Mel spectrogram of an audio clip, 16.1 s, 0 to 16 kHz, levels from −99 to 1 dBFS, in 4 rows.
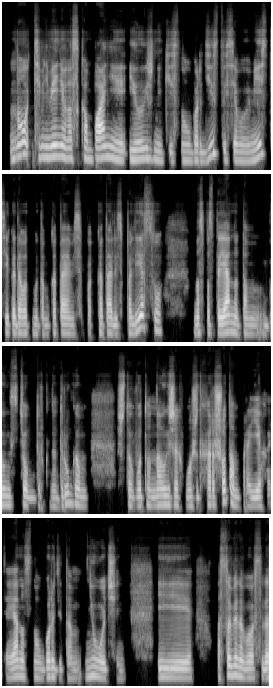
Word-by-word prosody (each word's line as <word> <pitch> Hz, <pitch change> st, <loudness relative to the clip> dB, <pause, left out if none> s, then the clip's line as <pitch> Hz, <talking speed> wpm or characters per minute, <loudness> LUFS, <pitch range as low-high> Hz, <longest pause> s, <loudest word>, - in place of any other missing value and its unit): Но 230 Hz, +6 st, +4 dB
тем 210 Hz, 0 st, -3 dB
не 205 Hz, -, 0 dB
менее 220 Hz, +1 st, +5 dB
у 190 Hz, -, 0 dB
нас 185 Hz, -, 0 dB
компания- 190 Hz, -1 st, +4 dB
и 170 Hz, 0 st, -1 dB
лыжники, 170 Hz, -5 st, -2 dB
и -, -, -4 dB
сноубордисты, 155 Hz, -, -4 dB
все 155 Hz, 0 st, -2 dB
мы 145 Hz, 0 st, -4 dB
вместе. 195 Hz, -, -1 dB
И -, -, -12 dB
когда 150 Hz, 0 st, +2 dB
вот 150 Hz, -, -1 dB
мы 145 Hz, -1 st, -8 dB
там 135 Hz, 0 st, -8 dB
катаемся 140 Hz, -2 st, -1 dB
по -, -, -7 dB
катались 150 Hz, -2 st, -1 dB
по 145 Hz, -, -2 dB
лесу, 180 Hz, +1 st, +2 dB, 0.5 s
у -, -, -9 dB
нас 150 Hz, -, -1 dB
постоянно 145 Hz, +2 st, +5 dB
там 135 Hz, -1 st, -6 dB
был 150 Hz, -1 st, -2 dB
стёб 140 Hz, -1 st, -2 dB
друг -, -, -11 dB
над 130 Hz, -1 st, -9 dB
другом, 155 Hz, -3 st, -3 dB, 0.4 s
что 145 Hz, -, 0 dB
вот 145 Hz, +2 st, -3 dB
он 140 Hz, -1 st, -4 dB
на 150 Hz, -, +3 dB
лыжах 150 Hz, -2 st, +3 dB
может 140 Hz, -1 st, -2 dB
хорошо 150 Hz, +8 st, +4 dB
там 140 Hz, -9 st, +1 dB
проехать, 135 Hz, +1 st, -3 dB
а -, -, -6 dB
я 150 Hz, +3 st, +4 dB
на 150 Hz, -1 st, -1 dB
сноуборде 140 Hz, 0 st, -2 dB
там 130 Hz, 0 st, -8 dB
не 150 Hz, +3 st, -4 dB
очень. 135 Hz, -5 st, 0 dB, 0.5 s
И 140 Hz, -1 st, +1 dB, 0.3 s
особенно 175 Hz, -3 st, +2 dB
было 140 Hz, 0 st, +1 dB
всегда 140 Hz, 0 st, +1 dB
150 Hz, 195 wpm, -23 LUFS, 140-170 Hz, 0.5 s, менее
